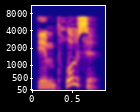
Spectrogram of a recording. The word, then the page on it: implosive: British English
